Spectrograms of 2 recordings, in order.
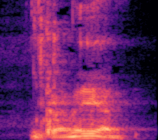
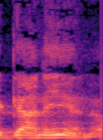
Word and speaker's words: Ghanaian: Is that how you say it? Ghanaian? – Ghanaian. – Yeah, Ghanaian. Okay, so you're born in Ghana, which is in West Africa.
